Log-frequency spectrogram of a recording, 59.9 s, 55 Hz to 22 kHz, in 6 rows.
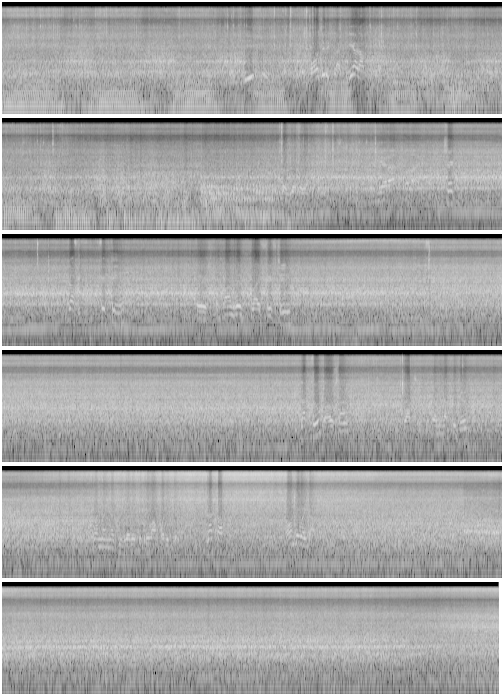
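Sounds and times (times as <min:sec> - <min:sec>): airflow and jet engine rush: 0:00.0 - 0:59.9
constant high hum: 0:00.0 - 0:59.9.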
